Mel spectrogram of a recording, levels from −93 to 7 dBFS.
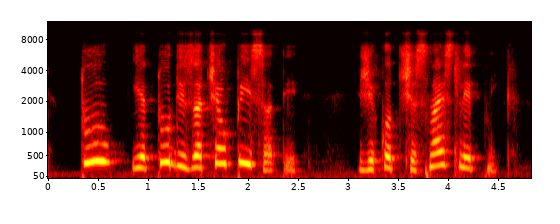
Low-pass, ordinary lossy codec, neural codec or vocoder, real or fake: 7.2 kHz; Opus, 16 kbps; codec, 16 kHz, 16 kbps, FreqCodec, larger model; fake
